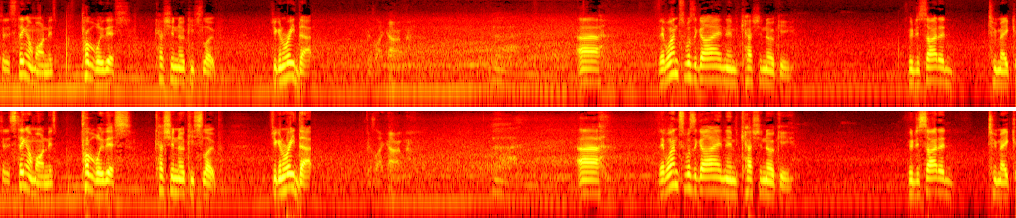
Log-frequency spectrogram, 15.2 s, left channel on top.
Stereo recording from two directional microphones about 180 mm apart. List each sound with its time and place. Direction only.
0.3 s speech: 50° right (ahead or behind)
4.4 s speech: 55° right (ahead or behind)
5.6 s a sound: 40° right (ahead or behind)
8.7 s speech: 55° right (ahead or behind)
9.9 s speech: 15° right (ahead or behind)
10.7 s speech: 55° right (ahead or behind)
13.7 s speech: 30° right (ahead or behind)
